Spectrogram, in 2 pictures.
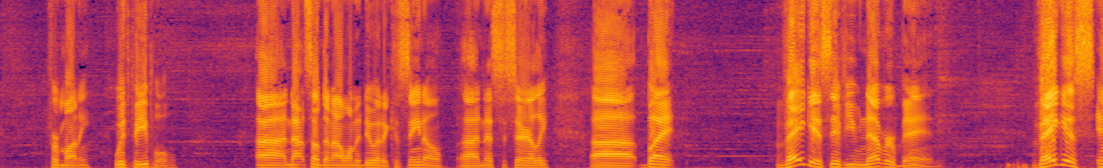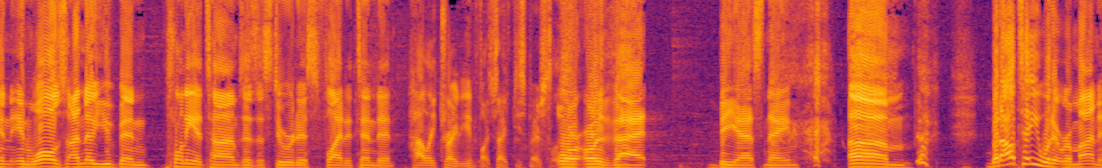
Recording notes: LIVE from J’Town’s Grill!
